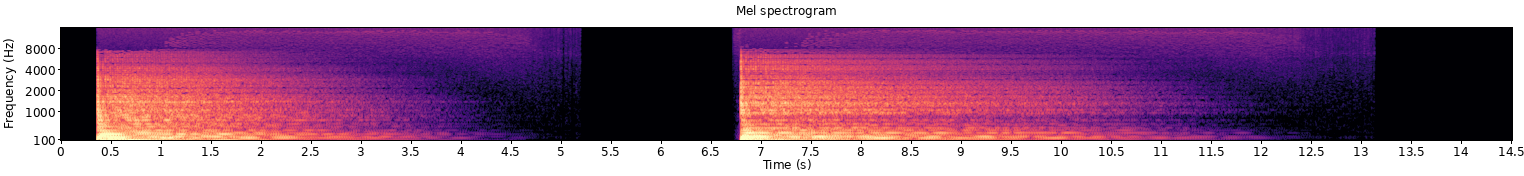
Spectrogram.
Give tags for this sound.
Space
Trailer
Braaam
Cinematic
SFX
FX

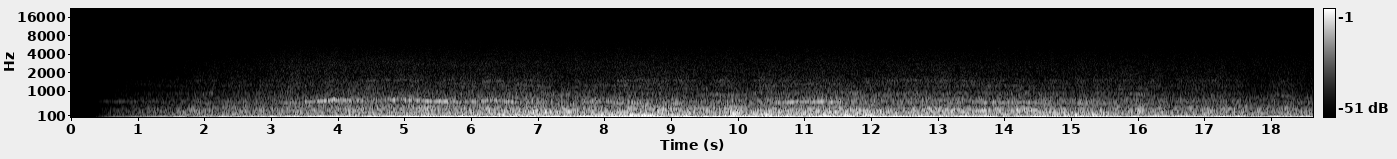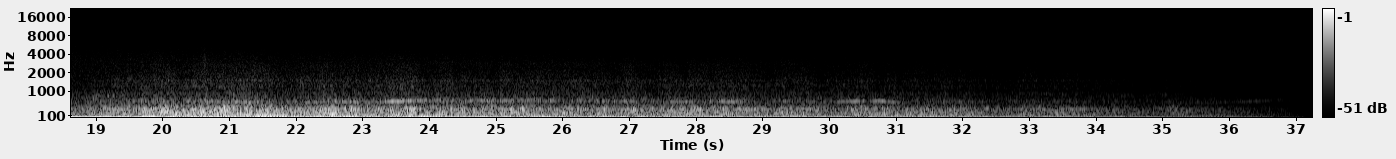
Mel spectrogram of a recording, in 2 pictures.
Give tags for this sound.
aire
campo
viento

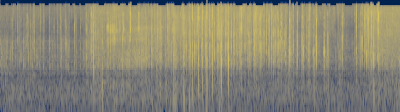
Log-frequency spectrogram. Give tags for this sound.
block
clench
clenching
creaking
fight
fist
hit
kick
leather
melee
punch

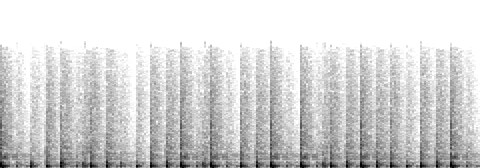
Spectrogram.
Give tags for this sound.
drums
programmed

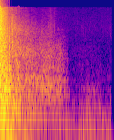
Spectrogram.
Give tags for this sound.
explosion
shot
gun
loud

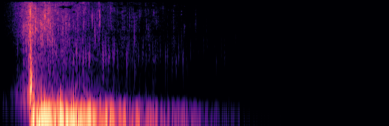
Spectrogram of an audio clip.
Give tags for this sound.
boom
boomer
cinematic
effect
film
filmscore
fx
game
hit
impact
interface
metal
motion
move
movie
riser
riser-hit
score
sfx
sound
sounddesign
stinger
swish-hit
swoosh
trailer
transition
UI
whoosh
woosh
woosh-hit

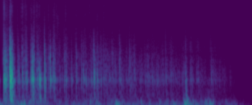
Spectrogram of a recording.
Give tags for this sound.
chill
cold
crack
field-recording
ice
impact
lake
winter

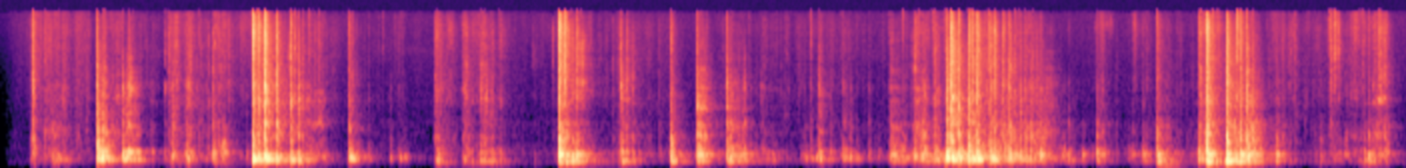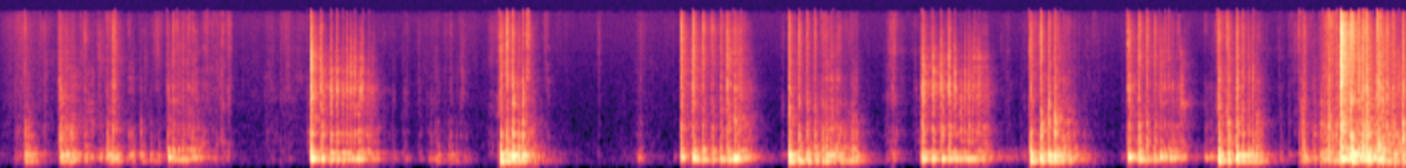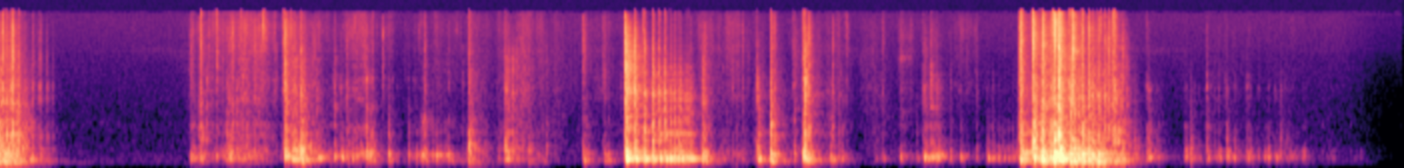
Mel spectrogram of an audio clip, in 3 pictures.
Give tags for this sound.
bottle
falling

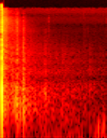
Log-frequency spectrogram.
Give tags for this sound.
Firecrackers
Loud
Explosion
Fireworks

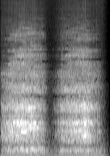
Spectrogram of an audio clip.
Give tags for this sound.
friction
steel-plate
stereo
metallic
rub
boiler-plate
scratch
scrape
xy
metal

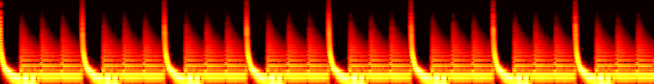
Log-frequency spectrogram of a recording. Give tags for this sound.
goakick
goa-trance
psy
psytrance

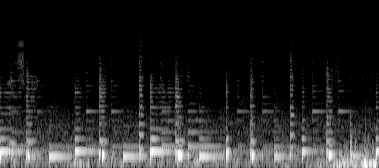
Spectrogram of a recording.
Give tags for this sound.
instrument
ngomi
wood

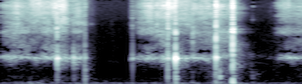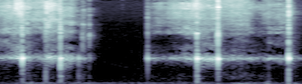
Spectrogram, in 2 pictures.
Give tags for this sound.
Extend
reach
prolong

